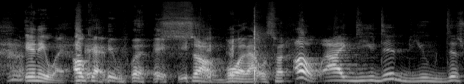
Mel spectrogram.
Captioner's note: laugh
